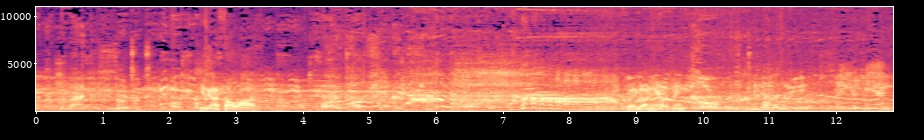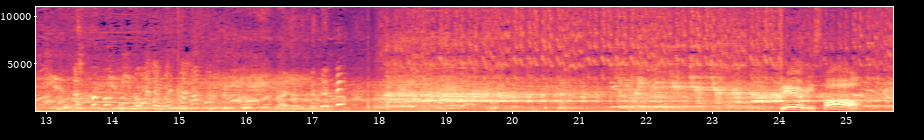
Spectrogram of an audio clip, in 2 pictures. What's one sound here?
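A ghost prop moans and shrieks in a harsh recorded voice.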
